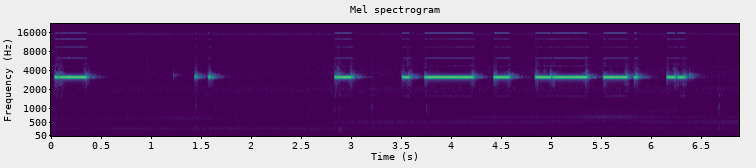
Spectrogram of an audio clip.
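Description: Vintage GE AMX-II mobile 110 kV X-ray unit's alarm running on 24 volt DC: a loud, piercing electronic beep in short bursts, first sparse, then a rapid irregular string of shrill pulses, with no talking.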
